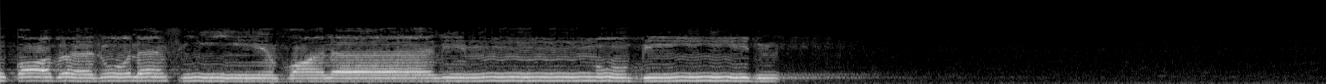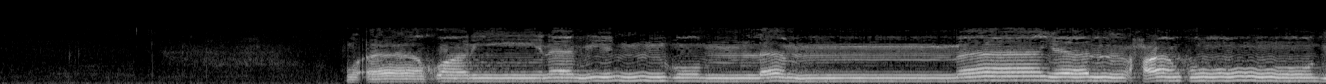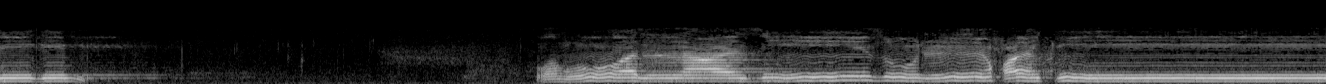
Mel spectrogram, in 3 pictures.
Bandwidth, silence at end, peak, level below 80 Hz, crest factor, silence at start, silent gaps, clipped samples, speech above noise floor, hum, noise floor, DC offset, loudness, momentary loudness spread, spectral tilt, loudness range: 5.8 kHz; 0 s; -4 dBFS; -56 dBFS; 16 dB; 0 s; none; under 0.1%; 40 dB; none; -58 dBFS; under 0.1%; -18 LUFS; 6 LU; -6.5 dB/octave; 8 LU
